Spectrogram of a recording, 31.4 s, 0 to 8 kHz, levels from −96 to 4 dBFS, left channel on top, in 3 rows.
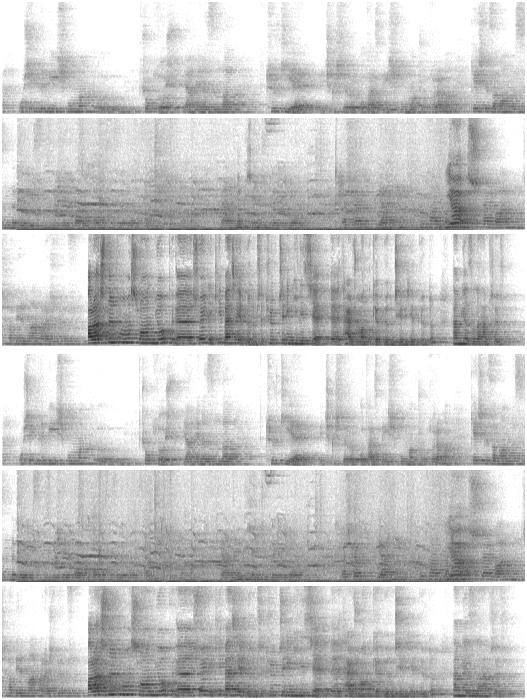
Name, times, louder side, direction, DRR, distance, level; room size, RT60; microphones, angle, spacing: voice 1, 0.3-2.5 2.8-4.6 5.3-6.1 6.3-14.2 14.5-22.5, right 1 dB, 70° right, -2 dB, 1.3 m, -39 dB
sound 1, 10.7-19.8, right 1 dB, 25° right, 0.4 m, -32 dB
voice 2, 15.2-15.6 17.1-17.3 19.3-20.0 22.6-29.6 29.9-31.0, left 3 dB, 35° left, 4 dB, 0.5 m, -27 dB
5.5 x 3.4 x 5.6 m, 1.4 s
head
